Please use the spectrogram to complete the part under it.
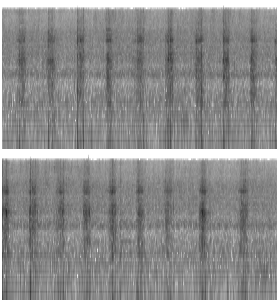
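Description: Pepper mill grinding black pepper, a quiet series of about sixteen evenly spaced ratcheting crunches, one per turn, close and alone.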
